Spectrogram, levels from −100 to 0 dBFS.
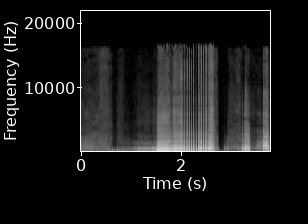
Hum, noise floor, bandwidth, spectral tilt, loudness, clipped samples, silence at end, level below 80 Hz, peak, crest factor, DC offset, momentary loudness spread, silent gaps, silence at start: none; -55 dBFS; 17 kHz; -7.5 dB/octave; -26 LUFS; under 0.1%; 0 s; -48 dBFS; -10 dBFS; 18 dB; under 0.1%; 16 LU; none; 1.15 s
